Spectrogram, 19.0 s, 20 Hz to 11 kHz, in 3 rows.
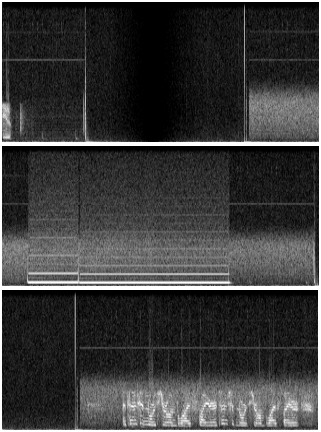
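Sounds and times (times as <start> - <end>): radio static: 4.8 - 12.6, 14.2 - 19.0
two-tone paging tones: 6.8 - 11.0.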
